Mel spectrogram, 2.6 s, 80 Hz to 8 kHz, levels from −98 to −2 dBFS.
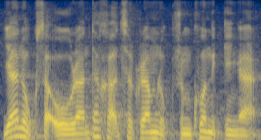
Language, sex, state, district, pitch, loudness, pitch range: Garo, male, Meghalaya, West Garo Hills, 105 Hz, -15 LUFS, 100-125 Hz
